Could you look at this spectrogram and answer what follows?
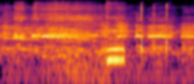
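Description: Rooster crowing close and loud in a Cebu farmyard, one strong harmonic crow followed by short bursts, over steady background noise with another bird distant.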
